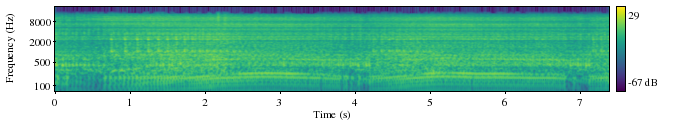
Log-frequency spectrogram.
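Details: Ford 2600 tractor started on choke with a little gas, flooding with too much fuel: idle lopes unevenly about four beats a second with sagging, stumbling pulses; puffing from the intake, owner fears number one intake valve stuck again.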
